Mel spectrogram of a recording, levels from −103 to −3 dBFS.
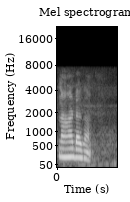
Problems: constant background noise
